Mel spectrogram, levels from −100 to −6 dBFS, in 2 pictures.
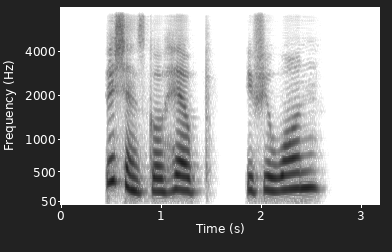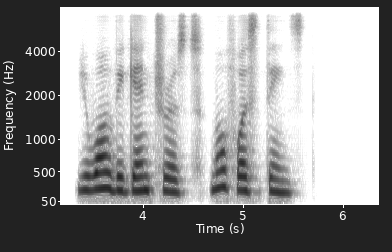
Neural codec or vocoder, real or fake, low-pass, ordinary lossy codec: codec, 16 kHz, 0.3 kbps, FocalCodec; fake; 7.2 kHz; none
